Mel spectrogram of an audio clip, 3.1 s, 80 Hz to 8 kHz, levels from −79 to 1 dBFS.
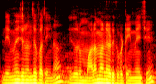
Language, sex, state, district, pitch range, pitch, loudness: Tamil, male, Tamil Nadu, Namakkal, 110-125 Hz, 115 Hz, -15 LUFS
